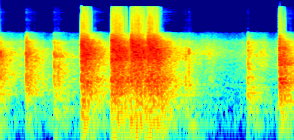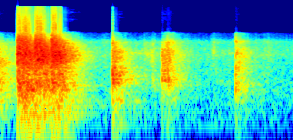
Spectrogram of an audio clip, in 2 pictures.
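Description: Hammer knocking floor boards together at the joint: a run of sharp knocks, with two loud rapid flurries about a second in and again about three and a half seconds in, and lighter single taps between.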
